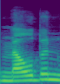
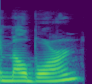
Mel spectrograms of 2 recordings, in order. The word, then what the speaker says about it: Melbourne: be a fun time the fact that you said Melbourne right and you didn't say Melbourne is amazing okay so I like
